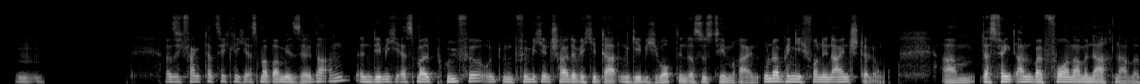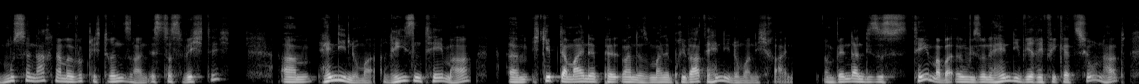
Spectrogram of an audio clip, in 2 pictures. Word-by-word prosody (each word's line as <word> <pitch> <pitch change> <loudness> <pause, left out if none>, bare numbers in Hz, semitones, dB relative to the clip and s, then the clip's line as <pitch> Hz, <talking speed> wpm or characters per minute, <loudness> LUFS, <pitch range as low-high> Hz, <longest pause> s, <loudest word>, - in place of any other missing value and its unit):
Mhm. 105 -2 -12 1.2
Also, 120 -1 -5
ich 115 - -13
fange 130 +1 -5
tatsächlich 130 -3 -7
erst 110 - -7
mal - - +2
bei 110 - -1
mir 110 -2 +2
selber 105 +10 -3
an, 165 +6 -6
indem 120 -2 +1
ich 120 -1 -5
erst 120 0 -5
mal 125 -1 +6
prüfe 130 +5 -2
und 115 -1 -7
und 110 -1 -3
für 120 - -1
mich 120 +2 -3
entscheide, 110 -1 +1
welche 110 +1 -1
Daten 100 +2 -1
gebe 105 0 +1
ich 85 - -11
überhaupt 95 +2 -1
in 100 - -1
das 95 0 -4
System 105 -3 -3
rein, 80 -2 -6
unabhängig 130 -3 +3
von 120 - -1
den 115 0 +2
Einstellungen. 115 0 -3 0.6
Ähm, 95 0 -4
das 120 -4 +1
fängt 125 -1 +3
an 120 0 +2
bei 105 -1 +3
Vorname, 110 -2 +2
Nachname. 95 -5 -4
Muss 160 - -1
der 180 - 0
Nachname 155 -6 0
wirklich 125 -5 -7
drin 135 +4 +1
sein? 105 -9 -7
Ist - - -7
das - - -4
wichtig? 215 - -2 0.5
Ähm, 115 0 +1
Handynummer, 115 - +4
riesen 155 - +2
Thema. 155 0 -1 0.4
Ähm, 110 0 +2
ich 110 - -10
gebe 175 0 +5
da - - +8
meine 125 +1 +4
pe 120 -2 +3
meine 115 -3 +3
meine 105 0 +1
private 120 +4 +2
Handynummer 115 - -2
nicht 85 +2 -12
rein. - - -10 0.3
Und 105 -2 -3
wenn 120 +2 +3
dann 135 -2 +5
dieses 115 0 -4
Thema - - +3
aber - - 0
irgendwie 115 -2 +4
so 115 - 0
'ne 110 - +3
Handyverifikation 115 - +1
hat, - - -5
115 Hz, 205 wpm, -24 LUFS, 105-130 Hz, 1.2 s, da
